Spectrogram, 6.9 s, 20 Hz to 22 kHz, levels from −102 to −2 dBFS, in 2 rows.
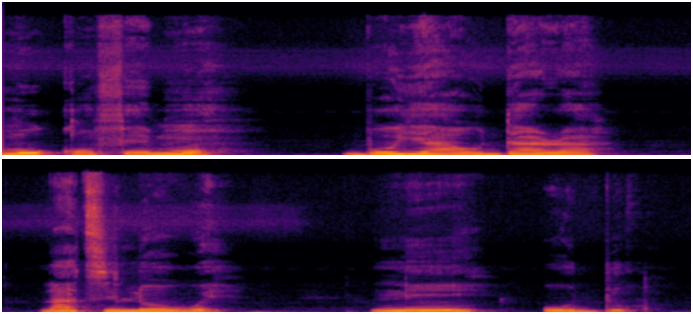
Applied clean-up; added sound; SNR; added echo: none; none; none; none.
